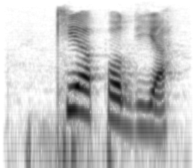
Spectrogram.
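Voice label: "киа-подъя", Komi, female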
